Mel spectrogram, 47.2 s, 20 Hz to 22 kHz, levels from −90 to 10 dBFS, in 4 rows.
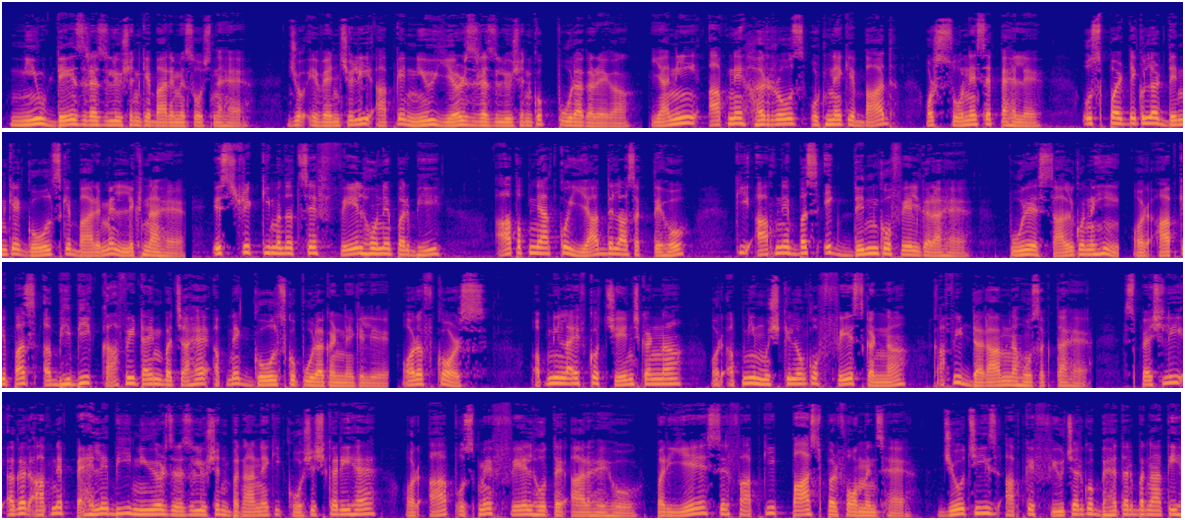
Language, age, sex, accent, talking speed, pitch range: Hindi, 20-39, male, native, 175 wpm, 110-155 Hz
